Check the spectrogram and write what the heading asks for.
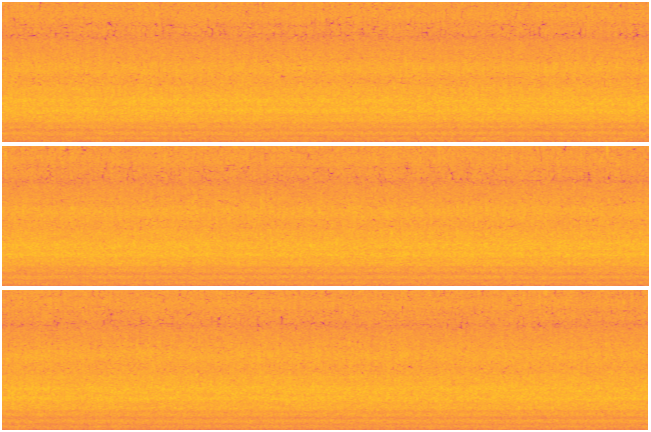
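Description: Small waterfall: a stream cascading over a rock ledge into a pool, making a steady, even rush of water.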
